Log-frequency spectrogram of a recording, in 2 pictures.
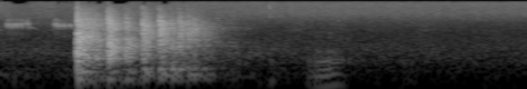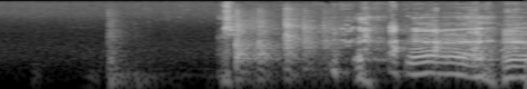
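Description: A handful of dice clatters onto the floor in a quick burst of rattling knocks, then one sharp tap, followed by a longer scattering clatter as people react loudly over it.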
